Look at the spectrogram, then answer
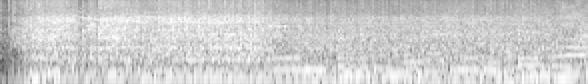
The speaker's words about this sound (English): Start your engines.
